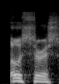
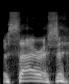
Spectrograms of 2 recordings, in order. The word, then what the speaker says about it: Osiris: to Paul mcer of oseris white what I did I say it wrong again Osiris yeah Osiris welcome to the show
